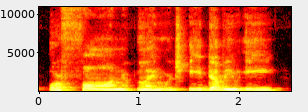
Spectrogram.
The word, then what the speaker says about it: Fon: The Eway or Fawn language, Ew, pronounced Eway, Fawn, Fo N.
